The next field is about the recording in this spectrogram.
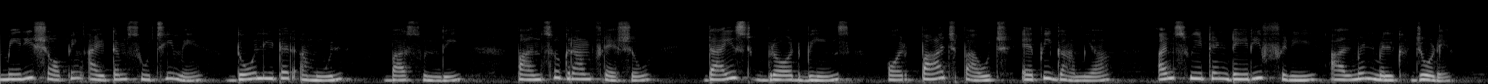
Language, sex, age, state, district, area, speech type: Hindi, female, 30-45, Madhya Pradesh, Jabalpur, urban, read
